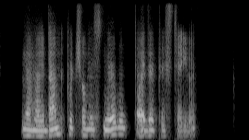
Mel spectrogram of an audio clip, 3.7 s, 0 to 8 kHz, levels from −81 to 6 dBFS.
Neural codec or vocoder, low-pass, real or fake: codec, 16 kHz, 0.5 kbps, FreqCodec, smaller model; 7.2 kHz; fake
